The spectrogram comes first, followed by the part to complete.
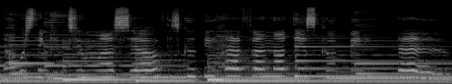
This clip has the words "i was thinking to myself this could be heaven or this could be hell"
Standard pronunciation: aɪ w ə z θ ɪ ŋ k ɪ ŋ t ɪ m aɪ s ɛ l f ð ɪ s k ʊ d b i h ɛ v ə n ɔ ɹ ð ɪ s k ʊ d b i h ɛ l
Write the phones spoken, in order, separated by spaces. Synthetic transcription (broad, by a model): aɪ w ə z θ ɪ ŋ k ɪ ŋ t ɪ m aɪ s ɛ l f ð ɪ s k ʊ d b i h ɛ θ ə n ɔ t ð ɪ s k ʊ d b i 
